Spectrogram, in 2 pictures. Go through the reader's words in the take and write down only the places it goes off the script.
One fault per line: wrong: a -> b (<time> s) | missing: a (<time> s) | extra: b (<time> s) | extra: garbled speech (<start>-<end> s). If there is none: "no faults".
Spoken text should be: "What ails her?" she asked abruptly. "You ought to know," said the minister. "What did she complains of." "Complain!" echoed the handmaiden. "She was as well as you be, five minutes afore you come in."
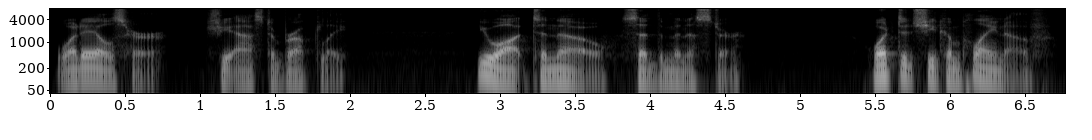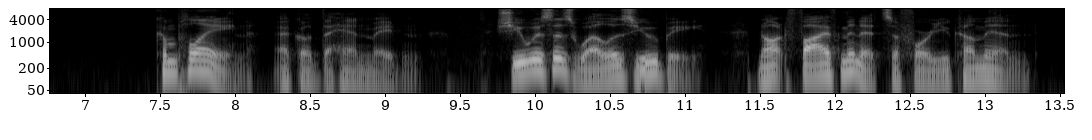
wrong: complains -> complain (5.9 s)
extra: not (11.5 s)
